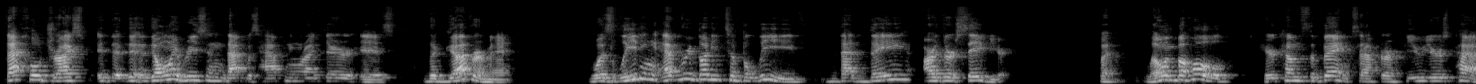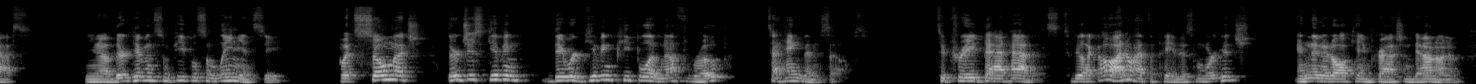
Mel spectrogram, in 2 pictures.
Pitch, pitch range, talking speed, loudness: 155 Hz, 135-185 Hz, 175 wpm, -25 LUFS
